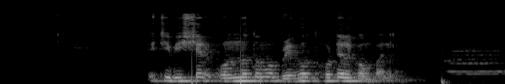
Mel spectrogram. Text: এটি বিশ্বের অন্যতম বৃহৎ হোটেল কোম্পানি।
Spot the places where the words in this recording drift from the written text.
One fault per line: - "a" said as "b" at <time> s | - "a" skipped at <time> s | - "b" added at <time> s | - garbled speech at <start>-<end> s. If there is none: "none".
none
